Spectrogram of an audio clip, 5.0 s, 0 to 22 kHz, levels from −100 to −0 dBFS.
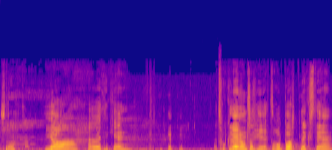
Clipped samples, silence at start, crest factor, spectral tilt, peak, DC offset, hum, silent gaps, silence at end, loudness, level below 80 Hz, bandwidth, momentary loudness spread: under 0.1%; 0 s; 22 dB; -5 dB/octave; -4 dBFS; under 0.1%; none; none; 0 s; -25 LUFS; -44 dBFS; 13 kHz; 20 LU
